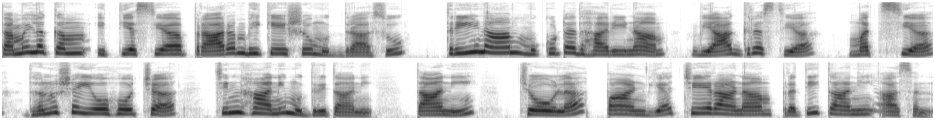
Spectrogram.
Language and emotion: Sanskrit, neutral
